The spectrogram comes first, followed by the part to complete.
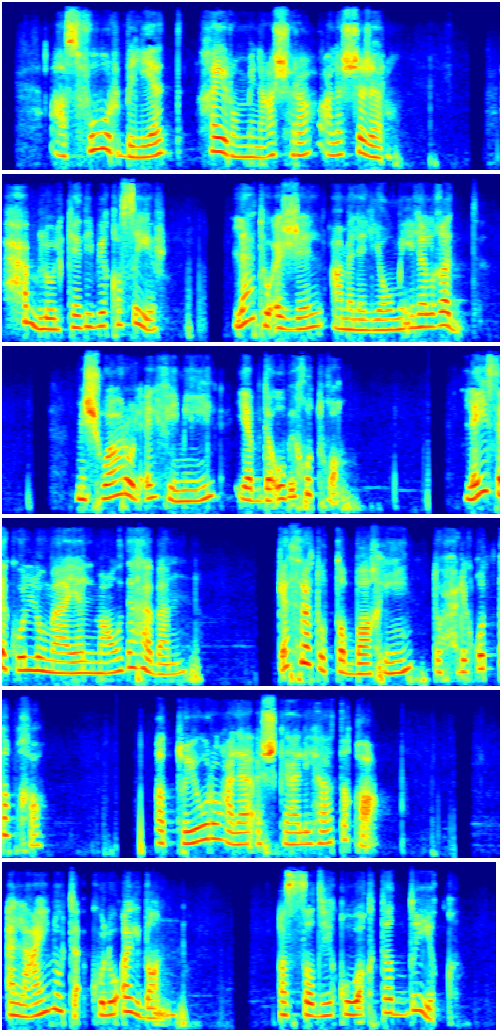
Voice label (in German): Arabisch Redewendungen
